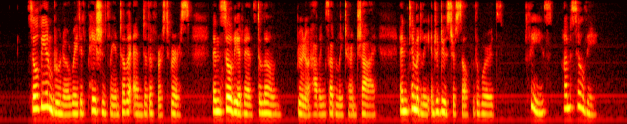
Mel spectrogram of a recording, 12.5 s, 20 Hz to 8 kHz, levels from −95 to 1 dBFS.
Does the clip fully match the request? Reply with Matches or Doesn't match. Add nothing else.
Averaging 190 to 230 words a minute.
Doesn't match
